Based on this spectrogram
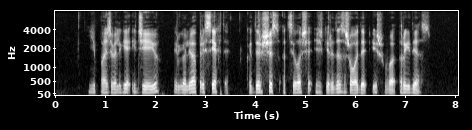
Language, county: Lithuanian, Klaipėda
